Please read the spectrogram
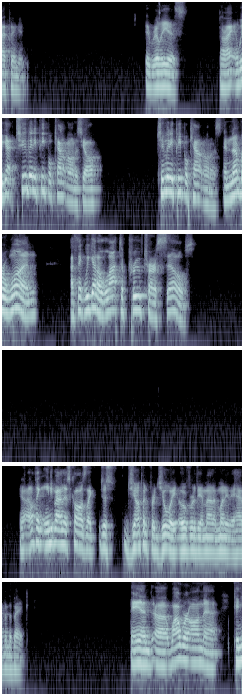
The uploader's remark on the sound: Replay of my weekly group coaching call via Zoom. Replay of my weekly group coaching call via Zoom.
